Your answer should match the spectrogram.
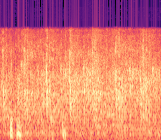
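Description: An audience applauding, a dense, steady wash of many hands clapping at an even loudness for the whole two seconds, with no voices standing out.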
